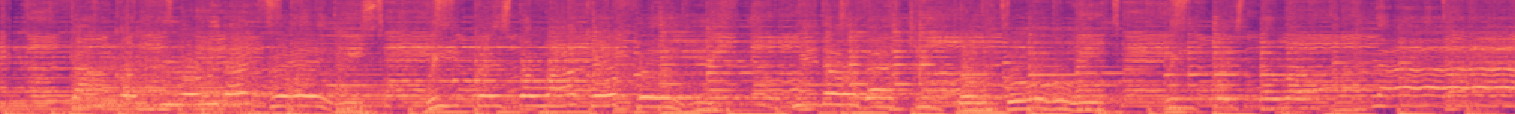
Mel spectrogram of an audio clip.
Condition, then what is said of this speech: No condition.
